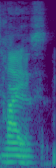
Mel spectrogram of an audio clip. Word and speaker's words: Hájek: I mean, we talk more about Libor Hájek, and you don't even know how to say his name. – It's Hájek, Michael.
